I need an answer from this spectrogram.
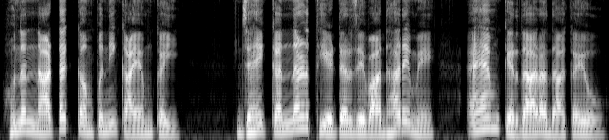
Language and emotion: Sindhi, neutral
